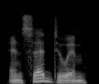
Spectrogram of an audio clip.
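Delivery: ordinary delivery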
